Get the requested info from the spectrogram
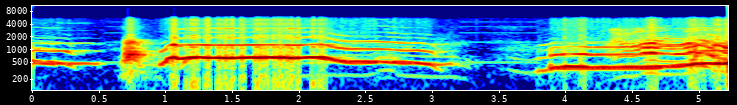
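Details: Miniature Schnauzer dog singing along to a tune, giving long wavering howls that hold steady then slide downward, a short yip near the start, a pause, then a rising howl that climbs at the end.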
